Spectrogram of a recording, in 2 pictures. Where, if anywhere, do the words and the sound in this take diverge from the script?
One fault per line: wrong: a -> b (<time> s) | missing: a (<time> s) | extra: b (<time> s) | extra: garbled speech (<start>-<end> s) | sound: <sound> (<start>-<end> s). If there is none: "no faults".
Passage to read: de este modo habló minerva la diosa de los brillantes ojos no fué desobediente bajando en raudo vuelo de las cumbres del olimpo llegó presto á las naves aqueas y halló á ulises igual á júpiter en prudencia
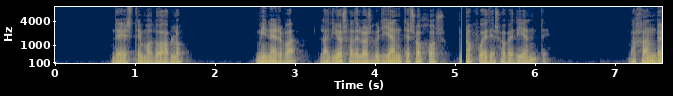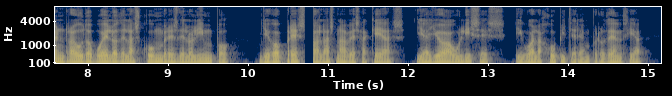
sound: dropout (5.1-5.1 s)
sound: dropout (10.7-10.8 s)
